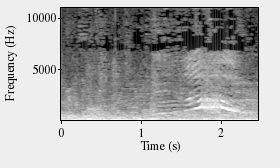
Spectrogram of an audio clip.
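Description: Steady background chatter of a busy restaurant. Near the end, a high-pitched voice rises and then falls.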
